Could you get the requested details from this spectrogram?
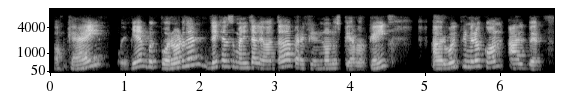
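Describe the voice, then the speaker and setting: A woman's voice: on the high side, animated, moderate pace, pushed and bright. A woman whose first language is Italian, teaching an online language class in Spanish, patient and explanatory, often checking in with "ok?". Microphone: phone recording of a video call. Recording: dull phone recording of a video call.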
